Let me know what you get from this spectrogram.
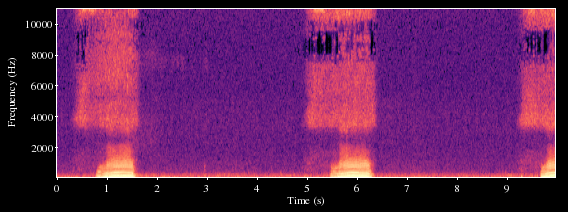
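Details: Pug snoring like a person, regular low rasping snores roughly every four to five seconds, each about a second long, with quiet breathing between.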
